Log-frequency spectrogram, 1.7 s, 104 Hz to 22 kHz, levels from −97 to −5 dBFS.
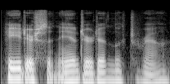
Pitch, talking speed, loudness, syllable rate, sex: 115 Hz, 175 wpm, -18 LUFS, 6.8 syllables/s, female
